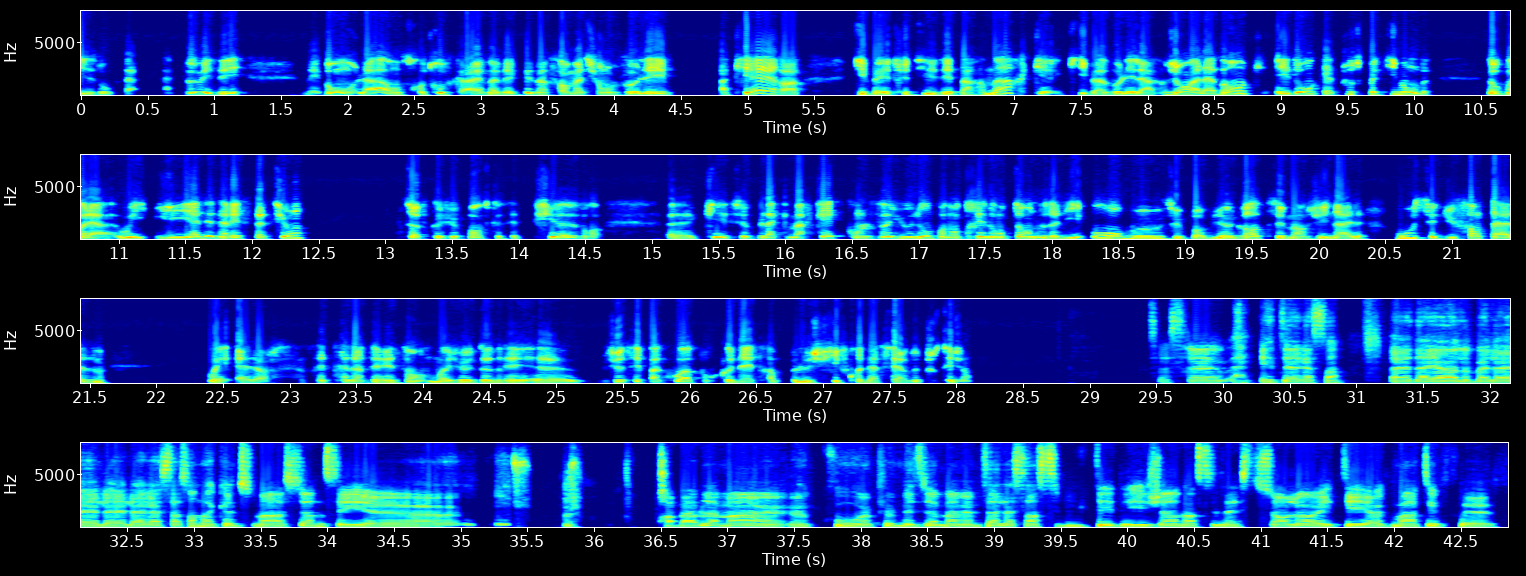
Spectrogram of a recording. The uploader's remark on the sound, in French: Locaux virtuels par Zoom. Montage audio par Intrasecure inc. Locaux virtuels par Zoom.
